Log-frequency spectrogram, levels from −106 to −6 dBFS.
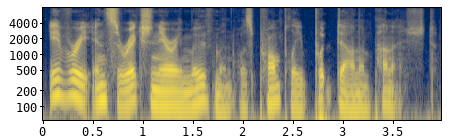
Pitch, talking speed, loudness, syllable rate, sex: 110 Hz, 135 wpm, -18 LUFS, 5.5 syllables/s, male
